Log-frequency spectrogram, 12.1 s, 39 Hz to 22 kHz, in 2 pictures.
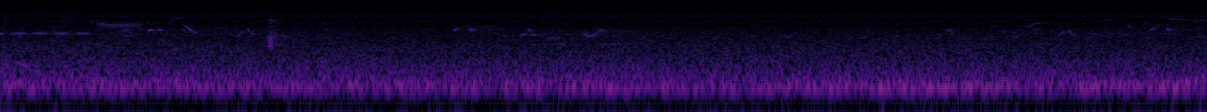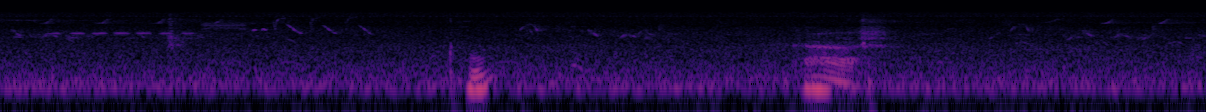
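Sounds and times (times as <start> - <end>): bird chirps: 0.0 - 1.6, 4.7 - 9.4, 10.2 - 12.0.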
